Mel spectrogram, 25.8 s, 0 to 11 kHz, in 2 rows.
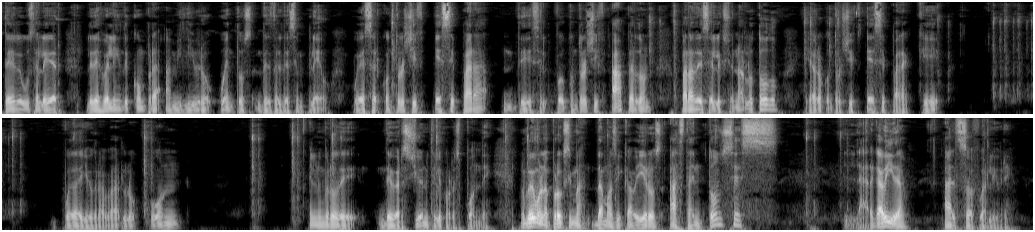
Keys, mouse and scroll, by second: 8.9 ctrl+shift+a, 11.1 ctrl+shift+s, 12.5 Right, 13.2 BackSpace, 14.6 KP_6, 15.5 ., 16.8 k, 17.3 r, 17.8 a, 19.1 Return, 20.3 ctrl+shift+s, 21.3 Tab, 22.6 Left, 23.7 BackSpace, 24.2 KP_6, 24.7 KP_Enter.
